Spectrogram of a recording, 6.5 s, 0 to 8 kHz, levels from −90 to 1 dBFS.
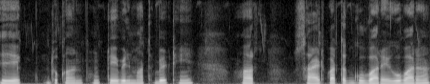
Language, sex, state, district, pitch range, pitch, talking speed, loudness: Garhwali, male, Uttarakhand, Uttarkashi, 120-130 Hz, 125 Hz, 120 wpm, -22 LUFS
